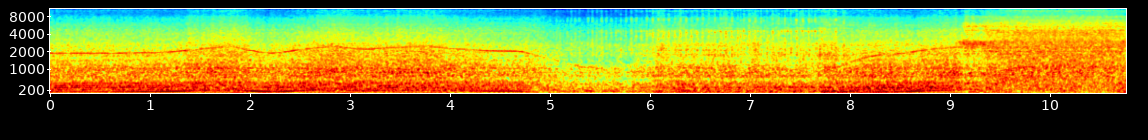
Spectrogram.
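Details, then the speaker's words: Air-cooled flat-four with a catalytic converter newly fitted after the muffler: it runs smooth and even, revs rising and falling cleanly, exhaust note noticeably softer and muted; normal running with quieter exhaust. "Sounds a little quieter."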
